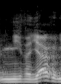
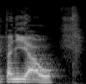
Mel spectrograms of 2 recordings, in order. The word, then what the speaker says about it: Нетаньяху: Не «цахал», а «цааль», не «шабак», а «шабак» э, Нетаньяху, не Нетаньяху, а не Нетаньяу и так далее.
